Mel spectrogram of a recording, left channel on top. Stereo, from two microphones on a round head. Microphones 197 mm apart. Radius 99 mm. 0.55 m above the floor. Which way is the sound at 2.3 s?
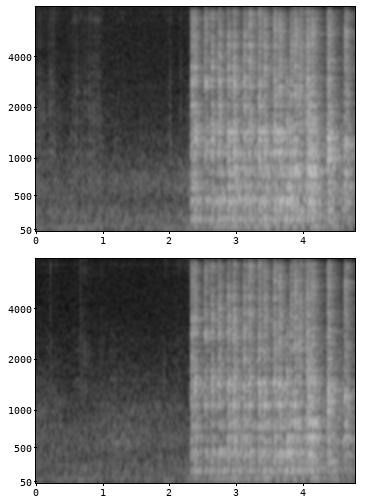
5° right (ahead or behind).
